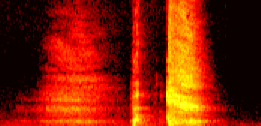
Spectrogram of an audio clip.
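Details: Soft inhaled breath, brief catch, then a sharp explosive burst from a male allergic to pollen; a single sneeze.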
